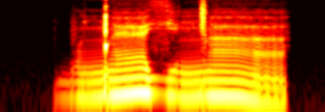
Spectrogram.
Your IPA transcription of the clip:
b ɔ ŋ͡ǃ æː zʲ æ ŋ͡ǀ aː

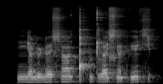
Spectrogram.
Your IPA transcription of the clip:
ɲ a ɳ ɯ ɳ ɛ ɬ ã ǃʰ ũ ʈ l a ɕ ã fʲ ã ç

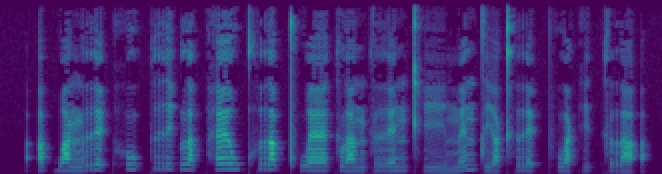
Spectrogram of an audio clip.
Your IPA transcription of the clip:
ʔ a˨˩ p̚ w a˩˦ ŋ r e˦˥ ʔ h u˥˩ ʔ p r i˥˩ ʔ l a˦˥ t̚ h ɛː˥˩ w kʰ r a˥˩ p̚ kʰ w ɛː˦˥ k l a˧ n k r e˦˥ n kʰ iː˨˩ m e˥˩ n t i˩˦ a̯ kʰ r e˦˥ ʔ pʰ u˧ a̯ k i˦˥ t̚ k r a˦˥ ʔ

